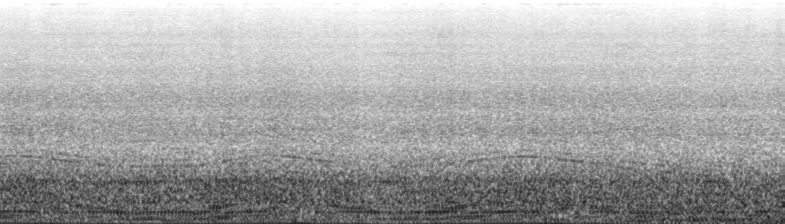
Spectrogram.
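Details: Cub Cadet zero-turn mower, Briggs V-twin, after fixing something too tight that made the governor race; no black smoke from rich running now; steady, even drone, no hunting or racing; normal running.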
